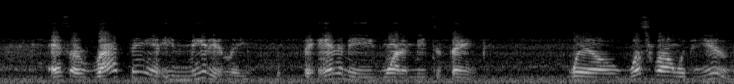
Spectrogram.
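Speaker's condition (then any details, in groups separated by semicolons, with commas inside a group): No condition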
